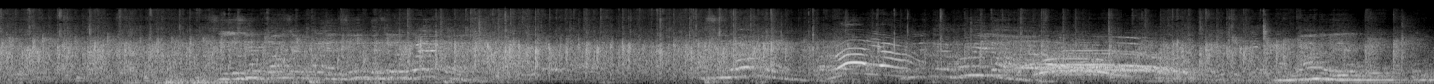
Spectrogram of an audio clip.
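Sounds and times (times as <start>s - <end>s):
audience applauding: 0.0s - 14.2s.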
